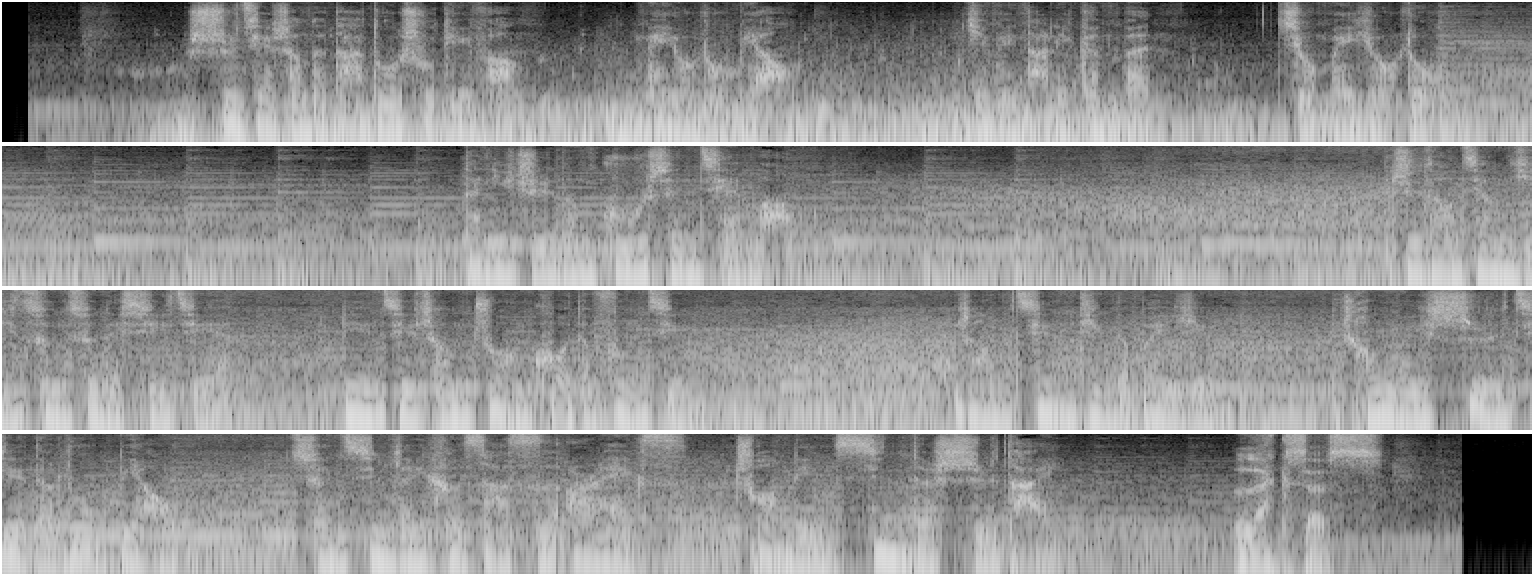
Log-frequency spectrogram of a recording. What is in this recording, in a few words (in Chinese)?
广告 汽车 深情独白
